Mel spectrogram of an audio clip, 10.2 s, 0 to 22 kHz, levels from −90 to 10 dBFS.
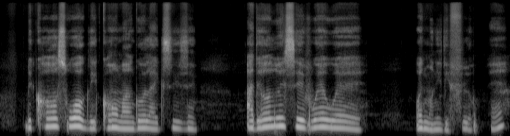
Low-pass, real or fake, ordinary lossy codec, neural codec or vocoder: none; fake; none; autoencoder, 48 kHz, 128 numbers a frame, DAC-VAE, trained on Japanese speech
